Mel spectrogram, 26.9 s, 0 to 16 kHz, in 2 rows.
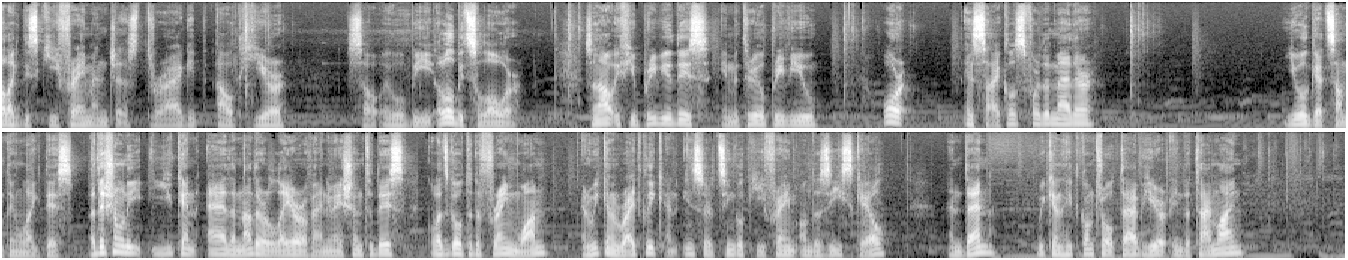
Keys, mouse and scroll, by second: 0.1-2.0 drag, 2.4 space, 5.6 space, 5.8 z, 7.5 space, 8.3 space, 8.5 z, 9.9 scroll up 2, 10.4 shift+middle drag, 10.8 scroll down 1, 11.2 space, 14.3 space, 14.8 click, 16.7 click, 17.7 drag, 19.5-20.7 right drag, 23.0 click, 24.1 ctrl+Tab, 25.8 click.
